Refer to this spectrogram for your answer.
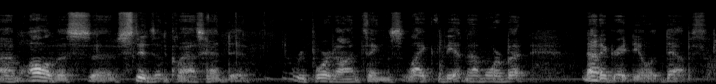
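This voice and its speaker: With a Midwestern American accent, the speaker keeps a moderate pace over noticeable background noise. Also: man. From Nebraska, Lincoln. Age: 60s. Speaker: history teacher. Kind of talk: oral history interview. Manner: hesitant, many fillers.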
